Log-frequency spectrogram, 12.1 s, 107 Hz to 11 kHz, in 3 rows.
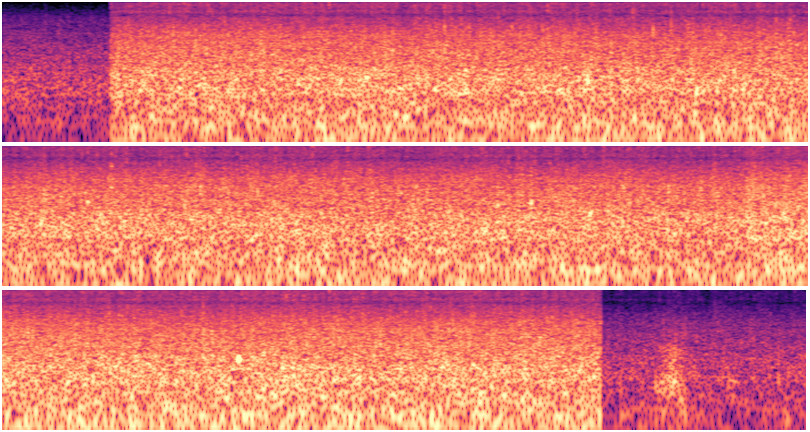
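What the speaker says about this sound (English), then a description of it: "Found this beautiful stream, one of like 4 or 5 I've passed on this trail." A forest stream on the Nicholson Hollow hiking trail rushes in a loud, steady broadband wash for about ten seconds with no voices, then cuts off abruptly.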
